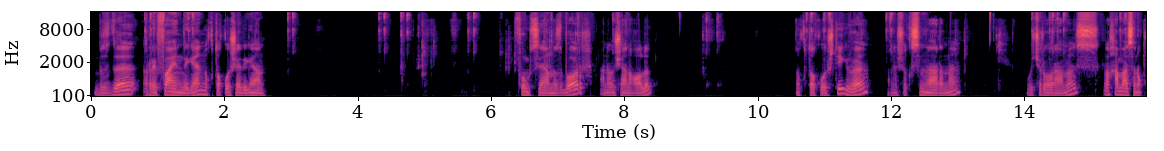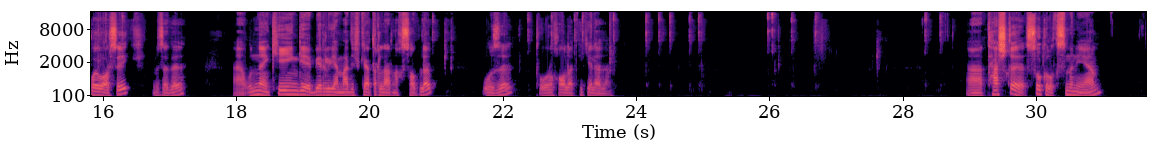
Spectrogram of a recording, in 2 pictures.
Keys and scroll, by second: 4.5 alt+a, 6.1 x, 6.8 alt+a, 6.8 z, 7.4 z, 12.5 alt+r, 15.7 z, 15.9 alt+a, 20.7 F3, 23.3 q, 27.1 d, 30.0 q.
